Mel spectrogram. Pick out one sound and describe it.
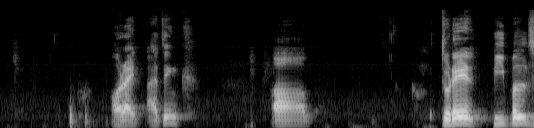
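A middle-aged man speaks through a microphone, pausing between phrases.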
